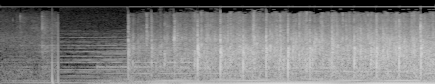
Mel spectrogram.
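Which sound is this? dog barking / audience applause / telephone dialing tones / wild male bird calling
audience applause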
